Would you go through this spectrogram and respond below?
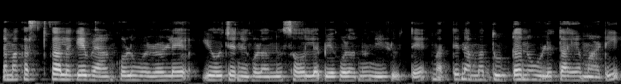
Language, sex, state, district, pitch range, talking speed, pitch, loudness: Kannada, female, Karnataka, Mysore, 195-230 Hz, 145 wpm, 205 Hz, -18 LUFS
